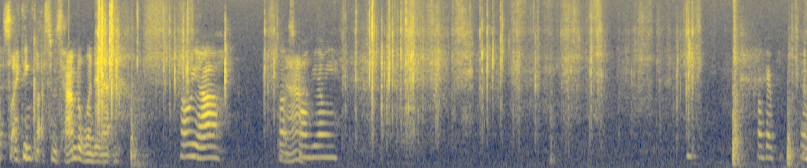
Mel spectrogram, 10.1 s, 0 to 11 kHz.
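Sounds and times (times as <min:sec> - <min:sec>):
paper wrapping crinkling: 0:01.2 - 0:10.0.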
